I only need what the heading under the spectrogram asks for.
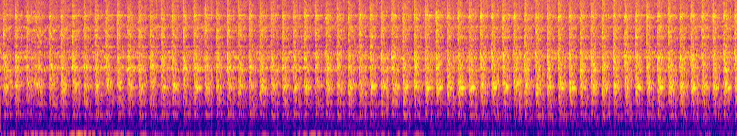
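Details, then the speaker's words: Rodeo engine after a crash with no oil pressure, cranked with coils disconnected to check timing chains: even cranking about three beats a second with light metallic clatter on each beat; owner suspects timing chain guides, unconfirmed. "I think that might have just been the um fing chain guides cuz it had no oil pressure no G or anything"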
